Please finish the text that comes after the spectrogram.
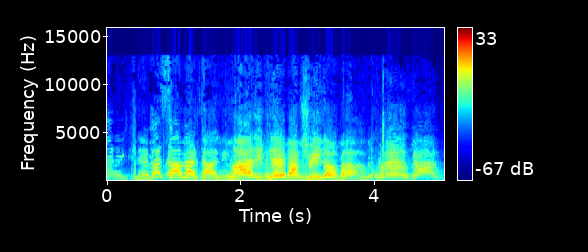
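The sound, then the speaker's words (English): A crowd of protesters shouting outside the constitutional court in the Black Sea town of Batumi, western Georgia: loud overlapping raised voices surging in rhythmic bursts of chanting that carry on without pause for several seconds. “A group of protesters are shouting outside the constitutional court in the Black Sea town of Batumi, western Georgia.”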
